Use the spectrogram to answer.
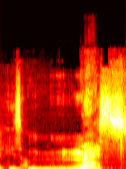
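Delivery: slow, drawn-out sitcom character impression; lightly put-on voice, stretched out slowly; Selena Meyer. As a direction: lean hard and long on MESS. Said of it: "doing more Selena Meyer from Veep".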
